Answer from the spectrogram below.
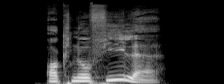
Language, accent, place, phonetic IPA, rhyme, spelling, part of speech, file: German, Germany, Berlin, [ɔknoˈfiːlə], -iːlə, oknophile, adjective, De-oknophile.ogg
- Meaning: inflection of oknophil: 1. strong/mixed nominative/accusative feminine singular 2. strong nominative/accusative plural 3. weak nominative all-gender singular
